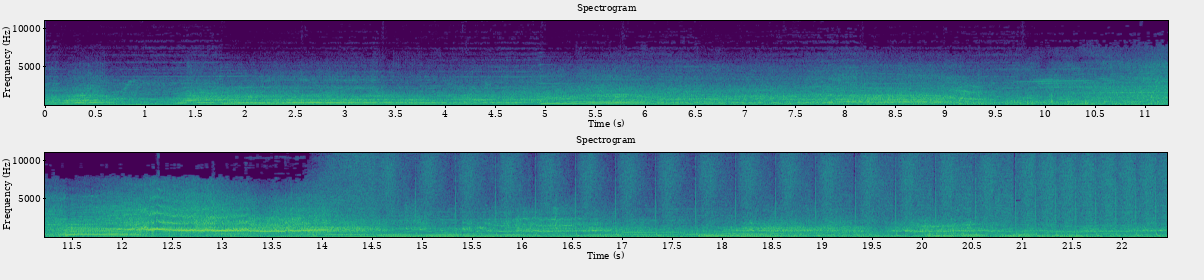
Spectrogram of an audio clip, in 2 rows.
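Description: C5 Corvette's LS V8 revving up and down through a drift with tyre squeal, loudest about 12 to 14 seconds in. Electronic background music with a steady beat plays underneath.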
